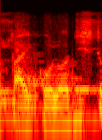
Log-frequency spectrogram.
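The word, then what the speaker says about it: psychologist: जैसे पी यस देखो आया, हमारा पी साइलेंट हो जाएगा, यहां से बोलेंगे इसको साइकोलॉजिस्ट बोलेंगे, पी का कोई उच्चारण नहीं करेंगे।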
